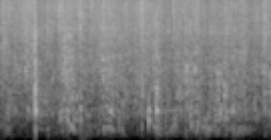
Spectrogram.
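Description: Tennessee walking horses wading through a shallow creek, their hooves splashing and sloshing the water in an irregular stream of splashes, with one sharper knock just after the start.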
